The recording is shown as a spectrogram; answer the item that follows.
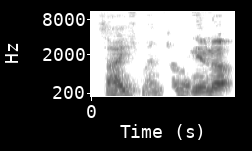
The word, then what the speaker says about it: Theismann: Theismann. To rhyme with Heisman.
